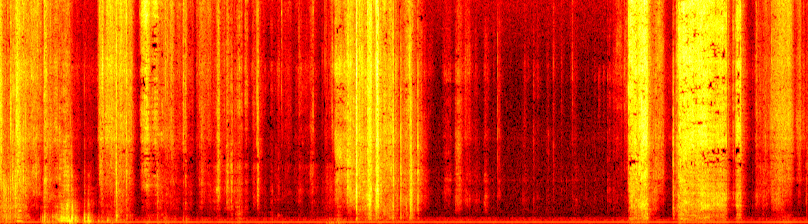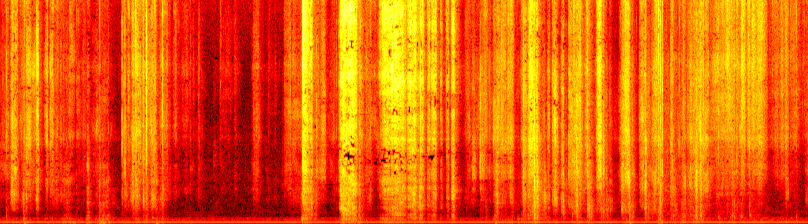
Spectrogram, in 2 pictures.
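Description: A printed sheet of paper being ripped along a ruler edge, in several short bursts of tearing with pauses between.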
